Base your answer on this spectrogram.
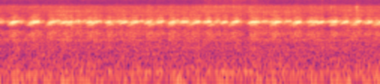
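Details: A frog chorus in nature: quick, bright, rattling pulses repeat continuously and overlap, with a constant low background hum beneath the calling.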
